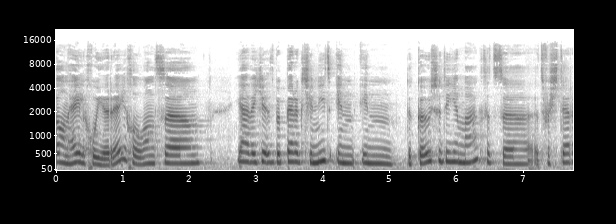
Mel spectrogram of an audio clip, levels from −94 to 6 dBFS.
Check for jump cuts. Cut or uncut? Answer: uncut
